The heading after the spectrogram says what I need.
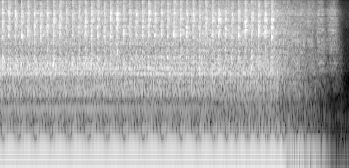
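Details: Engine at idle during repair, hunting for an exhaust leak: steady idle with a sharp, fast puffing tick on each pulse, about three per second, until shutdown; suggests an exhaust leak.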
